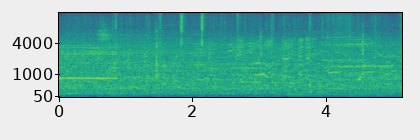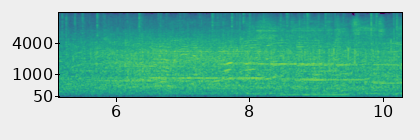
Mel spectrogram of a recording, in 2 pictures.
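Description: Baseball stadium crowd ambience: many people talking at once, with music playing and holding steady notes in the second half, and a few sharp clicks early on.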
